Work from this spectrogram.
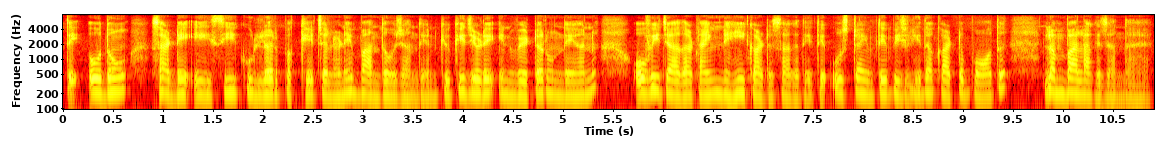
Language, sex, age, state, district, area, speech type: Punjabi, female, 30-45, Punjab, Mohali, urban, spontaneous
